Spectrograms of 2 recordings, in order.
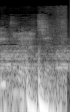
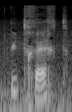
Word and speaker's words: Utrecht: Aujourd'hui, juste contexte, je suis à Utrecht, à ne pas prononcer Utrecht à l'allemande, et c'est une ville au sud de Amsterdam.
